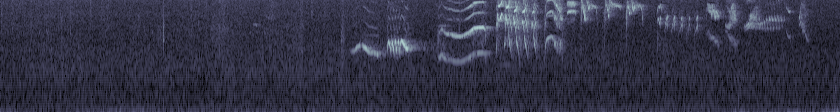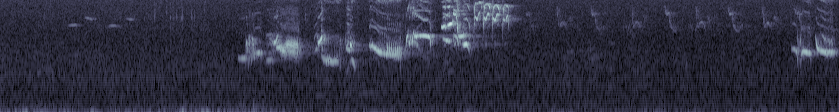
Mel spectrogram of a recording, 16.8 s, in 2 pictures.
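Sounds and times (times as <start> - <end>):
common blackbird Turdus merula singing: 3.4 - 8.2, 10.8 - 16.7.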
